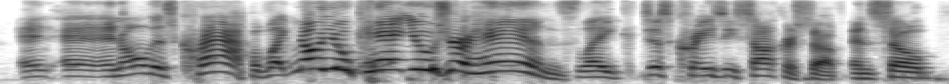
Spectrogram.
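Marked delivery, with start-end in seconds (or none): 1.8-3.6 very high strained call; mock sideline yelling. Parent correcting kid in soccer, high mock yell. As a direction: imitate an exasperated soccer parent hollering. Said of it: "you're yelling at the kid".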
